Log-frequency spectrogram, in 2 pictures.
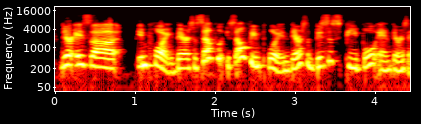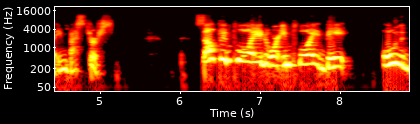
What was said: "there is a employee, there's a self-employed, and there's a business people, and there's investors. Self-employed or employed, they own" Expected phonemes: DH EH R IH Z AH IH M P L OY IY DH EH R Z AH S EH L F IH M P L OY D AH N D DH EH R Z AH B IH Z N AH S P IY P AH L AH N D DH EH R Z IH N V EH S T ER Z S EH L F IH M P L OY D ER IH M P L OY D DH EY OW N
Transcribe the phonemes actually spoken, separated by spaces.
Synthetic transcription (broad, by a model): DH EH R IH Z AH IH M P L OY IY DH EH R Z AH S EH L F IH M P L OY AH N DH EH R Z AH B IH Z N AH S P IY P AH L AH N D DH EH R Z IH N V EH S T ER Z S EH L F IH M P L OY D ER IH M P L OY D DH EY OW N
